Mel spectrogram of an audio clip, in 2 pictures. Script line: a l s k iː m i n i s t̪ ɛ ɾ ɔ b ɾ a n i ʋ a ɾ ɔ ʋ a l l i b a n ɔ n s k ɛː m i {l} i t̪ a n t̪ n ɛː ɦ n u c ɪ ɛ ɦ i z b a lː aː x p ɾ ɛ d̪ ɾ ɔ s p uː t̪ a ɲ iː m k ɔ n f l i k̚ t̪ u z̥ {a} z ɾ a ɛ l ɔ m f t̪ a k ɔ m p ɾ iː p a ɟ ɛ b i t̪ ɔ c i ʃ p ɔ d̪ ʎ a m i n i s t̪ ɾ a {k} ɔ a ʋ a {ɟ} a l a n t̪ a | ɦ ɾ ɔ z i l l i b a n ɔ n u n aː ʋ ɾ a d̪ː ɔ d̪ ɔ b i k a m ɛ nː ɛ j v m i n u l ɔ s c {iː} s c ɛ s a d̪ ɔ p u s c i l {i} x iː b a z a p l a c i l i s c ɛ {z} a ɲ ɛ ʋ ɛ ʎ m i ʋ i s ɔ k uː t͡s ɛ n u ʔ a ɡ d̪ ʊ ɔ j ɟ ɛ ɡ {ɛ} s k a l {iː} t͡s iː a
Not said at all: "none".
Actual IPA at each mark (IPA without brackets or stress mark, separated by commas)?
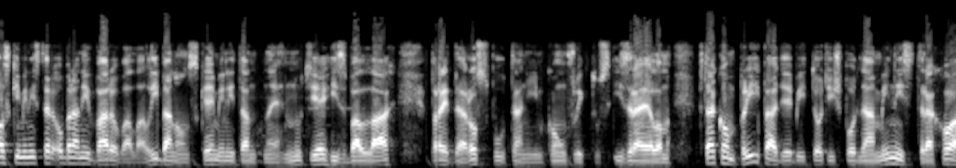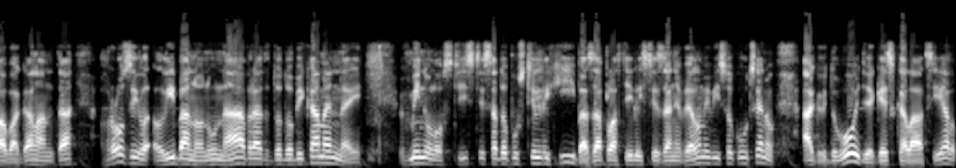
l, i, x, ɡ, i, i, z, ɛ, aː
